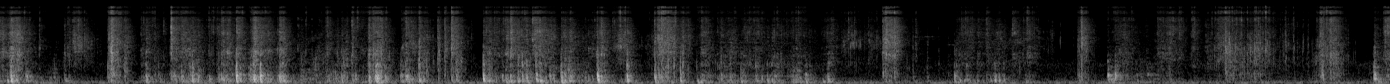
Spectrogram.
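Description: Plastic candy bags crinkle and rustle as they are handled.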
